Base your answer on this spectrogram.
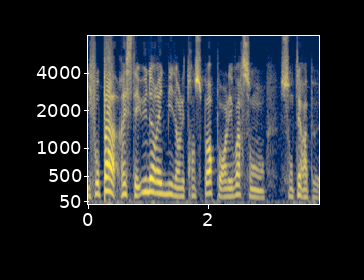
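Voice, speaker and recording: A man talks with lively intonation and a high pitch. The recording is dry and close, with no echo. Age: 60s. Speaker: hypnotherapist radio host. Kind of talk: radio call-in show. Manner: hesitant, many fillers.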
